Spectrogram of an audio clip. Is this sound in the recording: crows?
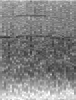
no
